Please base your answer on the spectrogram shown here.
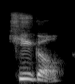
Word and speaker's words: Kegel: I was like, how do you pronounce Kegel? Because my whole life I pronounced it Kegel. And that's not incorrect. It's fine. Oh, okay. All right. Matter. You can still say it that way.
